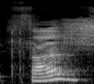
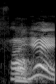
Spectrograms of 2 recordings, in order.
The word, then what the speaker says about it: Fage: We're using this, is it fage? Fage, it's pronounced. It Fage. says, no, faje, pronounced faye. Oh, it's faye. faye. Faye. So there you go. It's written phage. Yeah. But Okay. It's faye.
